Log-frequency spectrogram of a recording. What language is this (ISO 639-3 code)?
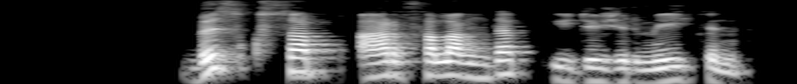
kaz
